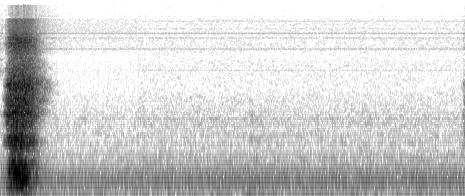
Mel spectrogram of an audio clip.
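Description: A single sharp sneeze right at the start, close and loud, followed by near silence with faint background hiss.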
